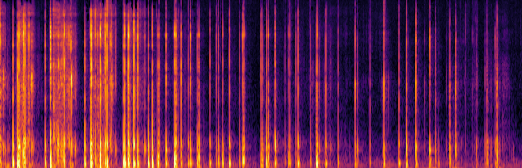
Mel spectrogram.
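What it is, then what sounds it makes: Textured cosmetic bag tapped. A textured cosmetic bag is tapped with fingertips in a rapid, dense flurry that then slows into sparser, distinct taps. Each tap is short and dry with a crisp, crinkly texture and a soft low thump, and the sound fades quickly between taps.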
